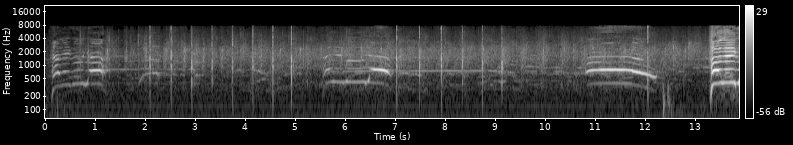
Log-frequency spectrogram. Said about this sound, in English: Listen, you can clap your hands. You can raise your hands. You can still thank God for the truth. Why don't we stand and clap our hands right now?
